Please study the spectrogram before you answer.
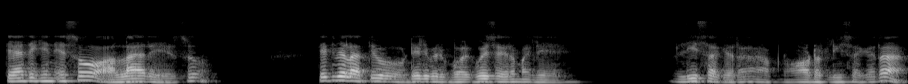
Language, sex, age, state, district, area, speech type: Nepali, male, 45-60, West Bengal, Kalimpong, rural, spontaneous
